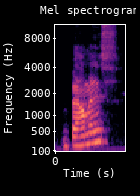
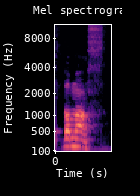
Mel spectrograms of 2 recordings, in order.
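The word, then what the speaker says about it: Balmas: Okay, in the States, it's pronounced Balmus, but over in Italy, it's Balmos.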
